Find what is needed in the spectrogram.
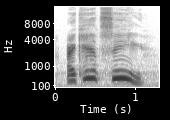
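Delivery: sudden, blurted words, high pitch. Pulled through dark trees by Jericho, the narrator speaks up, blurting out. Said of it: "so I blurted".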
